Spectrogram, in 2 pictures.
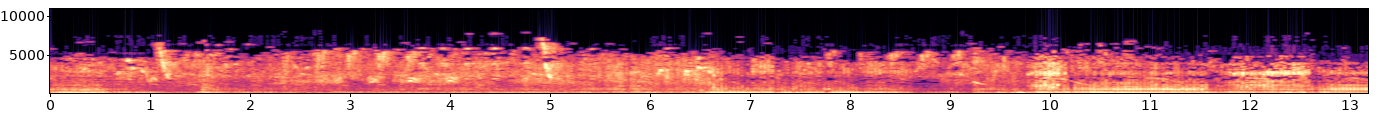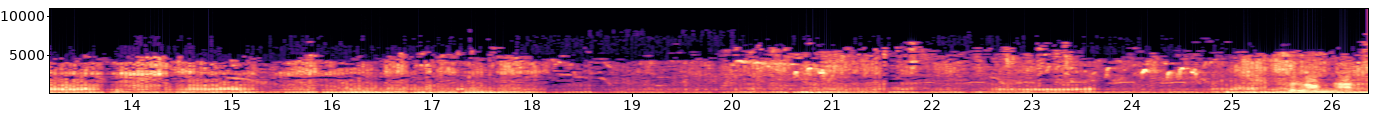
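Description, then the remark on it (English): A family of cheetahs purrs beneath a tree at the water's edge in stifling heat, a deep, continuous rumble that pulses in steady rhythm, broken by a few short lulls, with faint bird chirps now and then in the background. “Beneath a tree on the water's edge, a family of cheetahs purr contentedly.”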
